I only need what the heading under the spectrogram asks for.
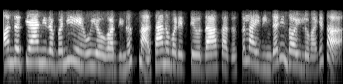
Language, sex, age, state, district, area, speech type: Nepali, female, 18-30, West Bengal, Darjeeling, rural, conversation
